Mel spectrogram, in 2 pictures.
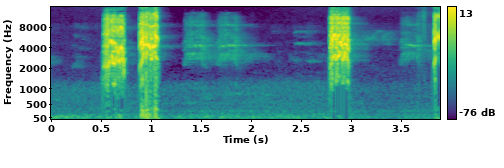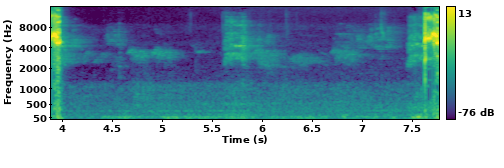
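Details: Morning singing from a pet green-cheeked conure, yellow-sided type: a quick pair of rasping screeches, then single harsh shrieks at irregular gaps, with faint soft chatter between them.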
